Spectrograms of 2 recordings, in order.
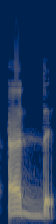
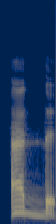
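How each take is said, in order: First: The final d is released with a slight bounce. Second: The same.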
